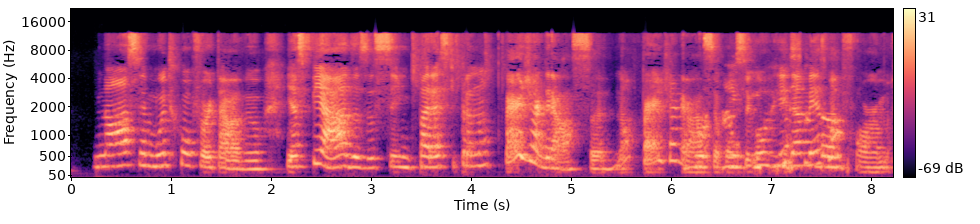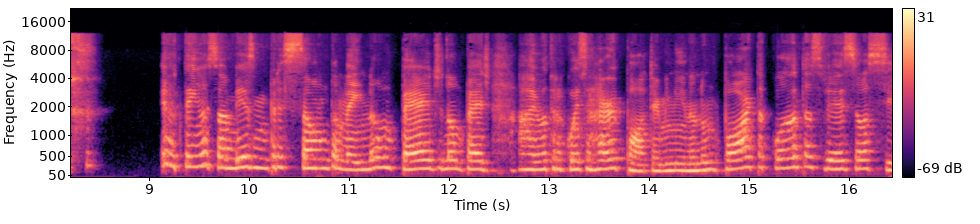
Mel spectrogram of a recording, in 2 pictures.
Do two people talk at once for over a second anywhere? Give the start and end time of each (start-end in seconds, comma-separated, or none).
6.1-7.8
